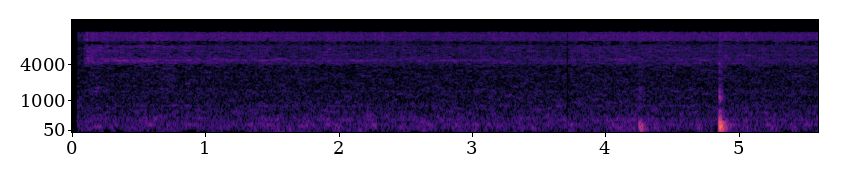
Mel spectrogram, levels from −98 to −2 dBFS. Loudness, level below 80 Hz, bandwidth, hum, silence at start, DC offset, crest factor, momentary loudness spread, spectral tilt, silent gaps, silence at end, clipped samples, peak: -57 LUFS; -68 dBFS; 11.5 kHz; none; 0.05 s; under 0.1%; 30 dB; 14 LU; -4 dB/octave; none; 0 s; under 0.1%; -28 dBFS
